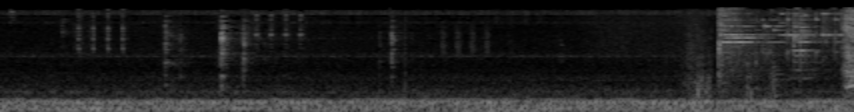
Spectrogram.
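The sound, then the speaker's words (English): Several light, scattered clinks of crockery over a steady low rumble, then a sharp, bright crash near the end as dishes shatter. “Oh, don't break them! I didn't bring enough for them to get shattered!”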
